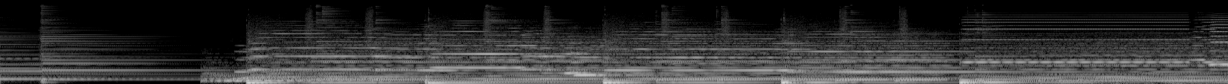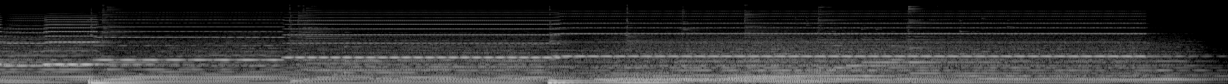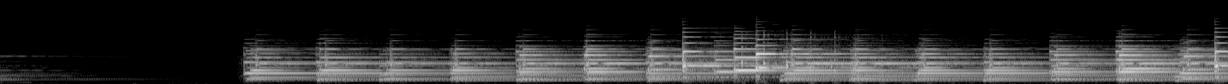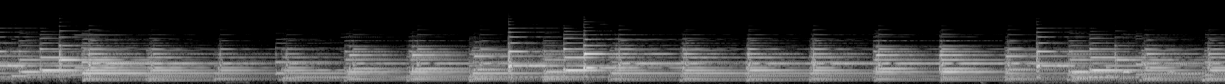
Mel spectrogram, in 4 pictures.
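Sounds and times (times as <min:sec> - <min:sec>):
higher piano melody: 0:02.0 - 0:24.8, 0:27.0 - 0:49.0
piano chords: 0:02.0 - 0:25.0, 0:27.0 - 0:49.0.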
